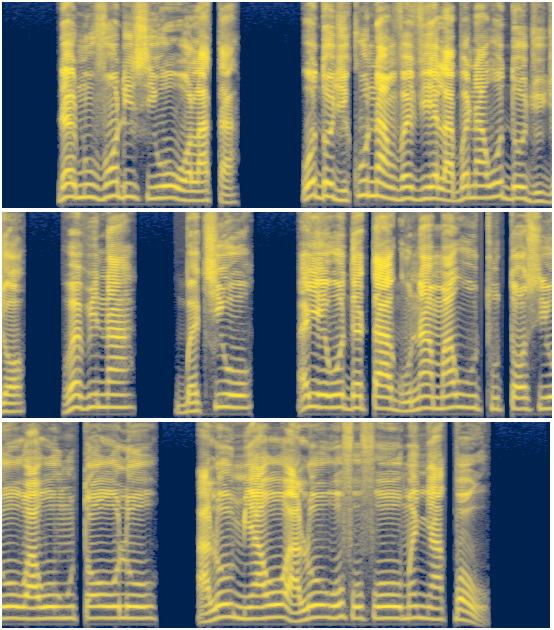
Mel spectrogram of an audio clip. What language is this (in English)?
Ewe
